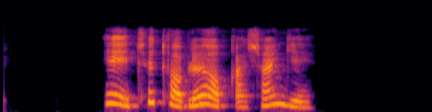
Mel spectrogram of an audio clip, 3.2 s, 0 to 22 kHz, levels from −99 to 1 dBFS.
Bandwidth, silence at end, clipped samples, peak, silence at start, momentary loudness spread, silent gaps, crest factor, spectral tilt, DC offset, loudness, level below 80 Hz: 8 kHz; 0.9 s; under 0.1%; -6 dBFS; 0.8 s; 6 LU; none; 18 dB; -3.5 dB/octave; under 0.1%; -23 LUFS; -70 dBFS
